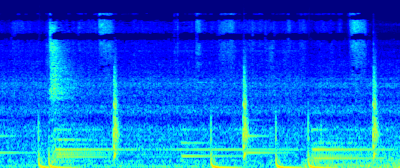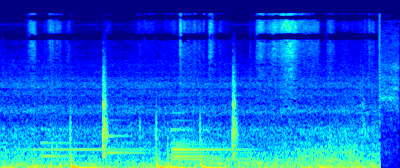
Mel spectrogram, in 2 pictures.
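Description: Background music: plucked, sustained notes over a soft, steady low beat, cutting off suddenly just before the end.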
